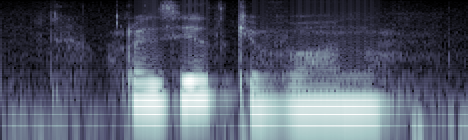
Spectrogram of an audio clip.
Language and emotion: Russian, sad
